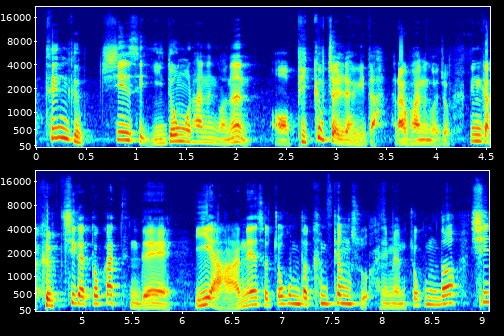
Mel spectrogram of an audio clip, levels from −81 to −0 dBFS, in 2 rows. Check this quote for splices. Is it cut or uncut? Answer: uncut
